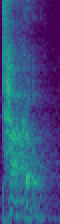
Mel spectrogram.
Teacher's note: I'll get a little bit more explosive with my T's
